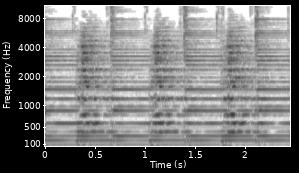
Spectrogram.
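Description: Music: an acoustic guitar strummed in a steady rhythm, about three strums a second, with no singing.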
